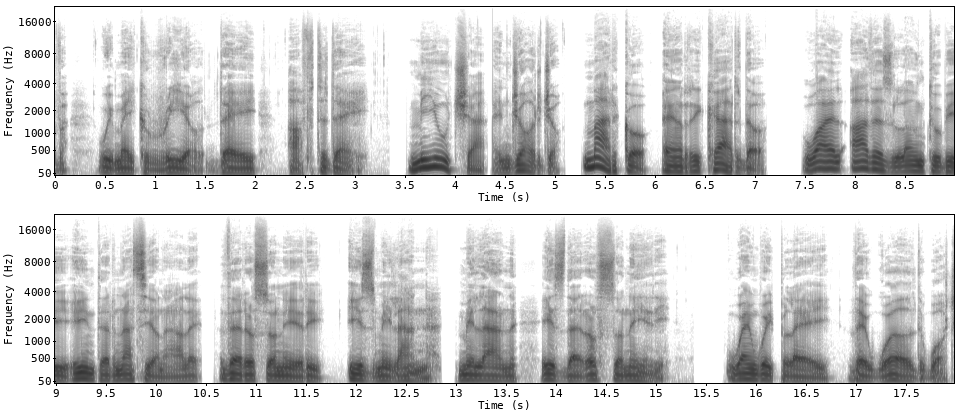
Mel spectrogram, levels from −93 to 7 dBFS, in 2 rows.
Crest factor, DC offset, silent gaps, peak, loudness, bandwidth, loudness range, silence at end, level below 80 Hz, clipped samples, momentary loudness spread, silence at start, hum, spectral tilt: 16 dB; under 0.1%; 3.36-3.49 s, 5.11-5.25 s, 7.13-7.45 s, 10.47-10.56 s, 12.86-12.98 s, 15.38-15.66 s; -6 dBFS; -23 LUFS; 16.5 kHz; 3 LU; 0 s; -40 dBFS; under 0.1%; 9 LU; 0 s; none; -6 dB/octave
